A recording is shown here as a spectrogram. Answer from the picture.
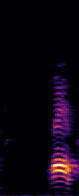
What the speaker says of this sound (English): Mr. Crow, there's food. It's just not the food you want. Listen to him.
